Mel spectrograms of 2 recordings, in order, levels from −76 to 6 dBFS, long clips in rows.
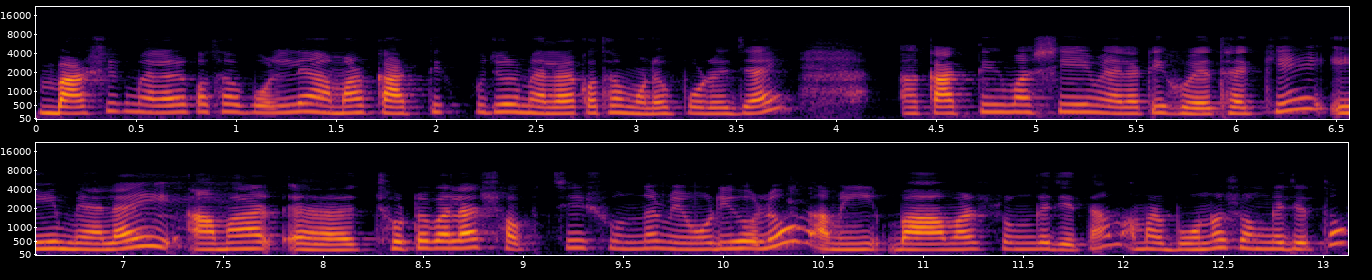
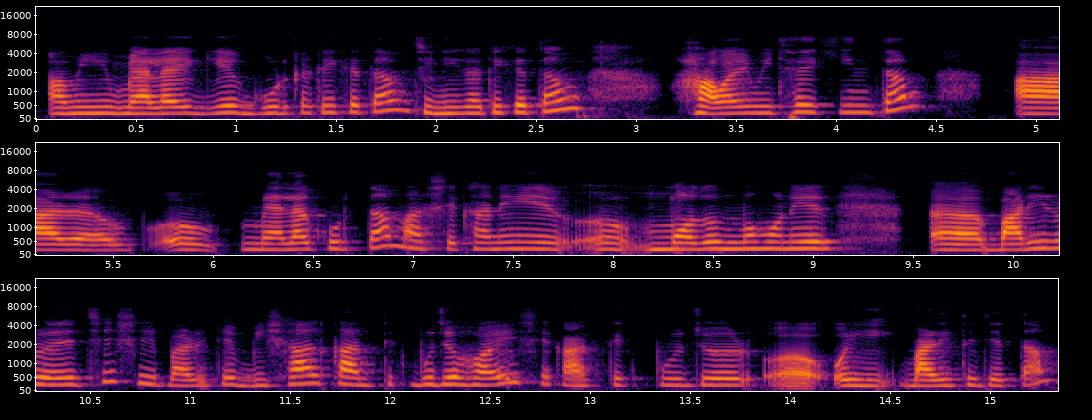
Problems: background sounds at intervals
